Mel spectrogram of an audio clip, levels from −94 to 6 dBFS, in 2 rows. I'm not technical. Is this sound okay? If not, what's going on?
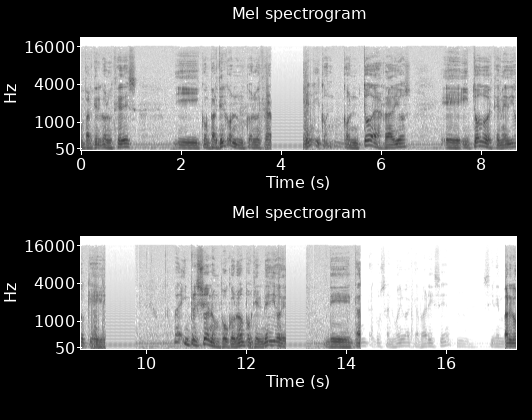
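No. Three times the sound cuts out with a crackle, at 3.57–4.69 s, 8.91–10.06 s and 12.64–13.36 s. That's an intermittent contact, a loose plug or cable briefly disconnecting.

Then, from 14.29 to 17.19 s, the sound almost disappears. The likely cause is one channel inverted, with the two stereo sides cancelling each other out.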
